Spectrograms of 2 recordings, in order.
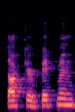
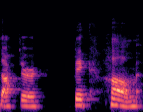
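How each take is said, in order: First: The name ends with a 'man' sound. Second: The name ends with a 'ham' sound. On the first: The speaker calls it right. "There's no H in his name" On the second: The speaker calls it wrong. "One of my friends calls Doctor Bickman Doctor Bickham"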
